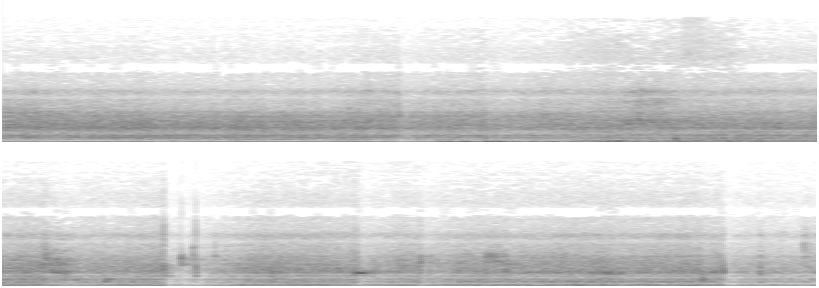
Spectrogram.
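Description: Steady hissing rumble of background noise with no voices, briefly dropping out about five seconds in and again near the end.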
